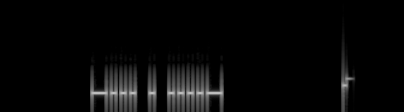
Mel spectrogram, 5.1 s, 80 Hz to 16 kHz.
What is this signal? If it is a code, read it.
Morse code, heard as a keyed tone, about 20 wpm, 700 Hz. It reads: BE4
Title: Three Challenging Letter-Number Combinations 20wpm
